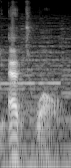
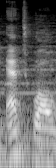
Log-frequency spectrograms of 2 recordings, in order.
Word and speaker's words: étoile: with her instrument, the étoile. The étoile is based off a Chinese instrument called the guzheng and pronounced the same way as the French word for star.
